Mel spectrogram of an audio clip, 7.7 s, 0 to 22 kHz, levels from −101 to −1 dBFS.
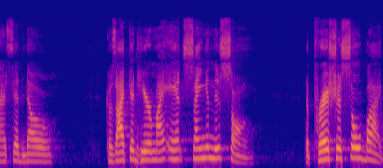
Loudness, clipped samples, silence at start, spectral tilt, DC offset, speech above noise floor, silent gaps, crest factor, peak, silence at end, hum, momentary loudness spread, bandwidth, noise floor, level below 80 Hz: -36 LUFS; under 0.1%; 0 s; -3.5 dB/octave; under 0.1%; 48 dB; none; 22 dB; -16 dBFS; 0 s; none; 15 LU; 14.5 kHz; -84 dBFS; -80 dBFS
